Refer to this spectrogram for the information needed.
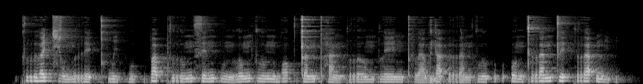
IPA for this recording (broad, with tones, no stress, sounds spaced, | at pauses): k r ɯ˦˥ a̯ t͡ɕ o˩˦ m r e˨˩ ʔ kʰ w i˨˩ t̚ w u˨˩ k̚ p a˥˩ p̚ k r u˦˥ n s e˦˥ n p u˨˩ n l o˦˥ m k l u˧ n b ɔː˦˥ k̚ t a˦˥ n pʰ a˨˩ ŋ p r ɤː˧ m p l eː˧ ŋ pʰ l a˩˦ w j a˥˩ ʔ r a˧ n k l u˥˩ ʔ | ʔ o˨˩ n t r a˦˥ n t e˥˩ ʔ p r a˥˩ ʔ ŋ i˨˩ ʔ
